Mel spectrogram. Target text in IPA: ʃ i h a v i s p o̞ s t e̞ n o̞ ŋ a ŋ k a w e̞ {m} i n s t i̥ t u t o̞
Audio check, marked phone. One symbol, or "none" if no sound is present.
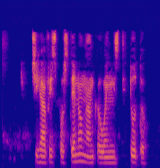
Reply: n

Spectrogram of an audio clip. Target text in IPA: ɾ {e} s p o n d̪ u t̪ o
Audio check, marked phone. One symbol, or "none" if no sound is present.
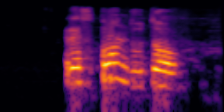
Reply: e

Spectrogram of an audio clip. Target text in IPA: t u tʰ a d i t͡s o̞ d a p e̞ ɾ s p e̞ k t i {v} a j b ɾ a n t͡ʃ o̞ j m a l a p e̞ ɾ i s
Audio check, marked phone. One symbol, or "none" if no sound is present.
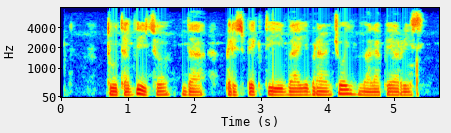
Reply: v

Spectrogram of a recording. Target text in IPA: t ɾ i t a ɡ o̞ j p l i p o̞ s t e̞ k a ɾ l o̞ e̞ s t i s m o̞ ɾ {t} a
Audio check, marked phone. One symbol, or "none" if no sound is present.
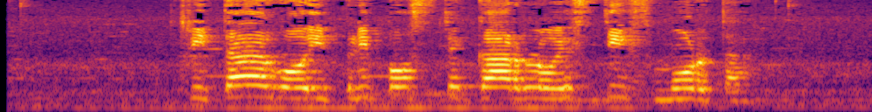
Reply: t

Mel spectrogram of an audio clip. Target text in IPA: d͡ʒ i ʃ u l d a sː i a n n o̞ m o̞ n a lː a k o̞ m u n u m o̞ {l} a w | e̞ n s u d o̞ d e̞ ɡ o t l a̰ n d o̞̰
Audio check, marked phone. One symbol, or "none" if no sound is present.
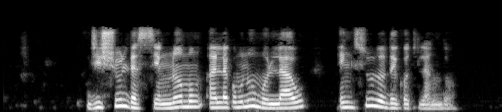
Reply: l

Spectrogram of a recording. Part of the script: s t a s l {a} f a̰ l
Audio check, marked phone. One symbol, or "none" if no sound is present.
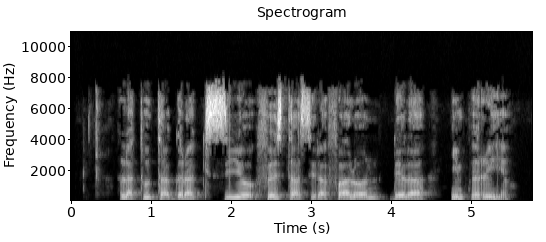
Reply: a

